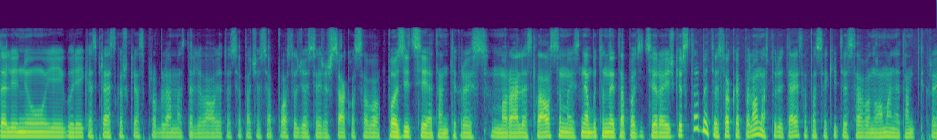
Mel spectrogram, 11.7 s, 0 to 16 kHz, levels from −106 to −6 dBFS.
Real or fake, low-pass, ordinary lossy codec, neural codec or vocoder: real; 7.2 kHz; MP3, 96 kbps; none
